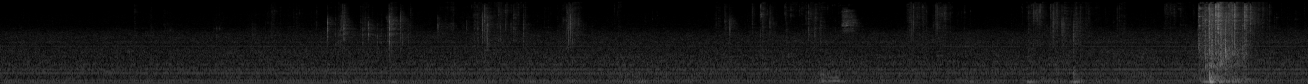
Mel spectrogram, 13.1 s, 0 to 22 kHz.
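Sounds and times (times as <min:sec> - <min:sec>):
bag rustling: 0:10.3 - 0:12.8.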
